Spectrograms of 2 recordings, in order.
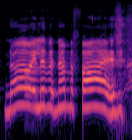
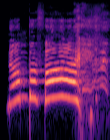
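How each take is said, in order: First: Higher, insistent imitation of colleague; insistent correction. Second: High, drawn-out mock yell; shouting. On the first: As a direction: correct the operator firmly, pitch raised. Colleague corrects the wrong address. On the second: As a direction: yell it slowly into a bad line. Colleague yells correction to operator.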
